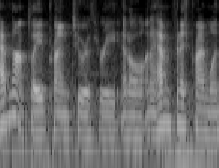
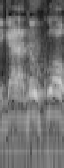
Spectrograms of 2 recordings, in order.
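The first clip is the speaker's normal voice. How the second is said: very high, very loud, shrill put-on New York smoker voice; 9 semitones higher, 10 dB louder than usual. Picturing a robot character as a smoker, in a weird New York smoker accent. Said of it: "a weird, you know, New York accent smoker".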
